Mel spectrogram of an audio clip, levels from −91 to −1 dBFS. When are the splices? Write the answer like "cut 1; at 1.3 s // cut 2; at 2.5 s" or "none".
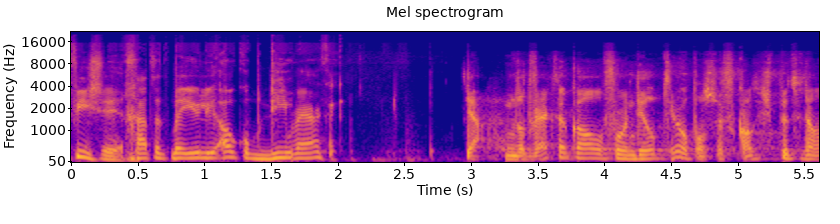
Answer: cut 1; at 1.6 s // cut 2; at 3.3 s // cut 3; at 4.5 s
